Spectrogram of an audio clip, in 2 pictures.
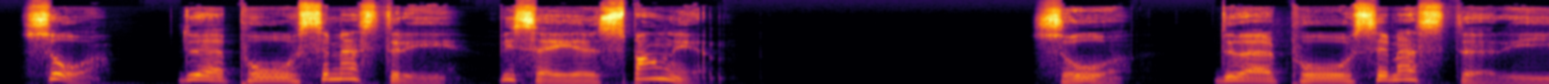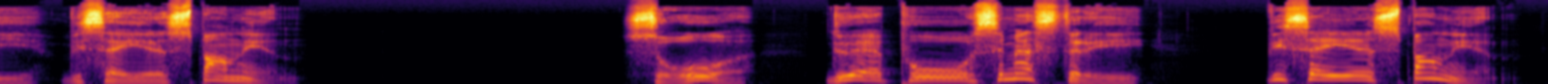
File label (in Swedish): SWE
